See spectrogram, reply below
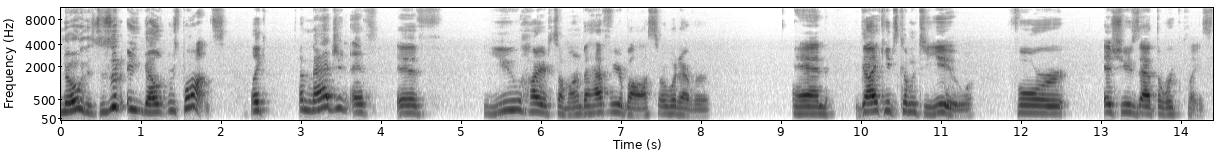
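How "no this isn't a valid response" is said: put-on fuming tantrum, angry yelling, full hissy fit. Retelling how someone yelled at them over an answer: imitating someone yelling. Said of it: "He is yelling at them like".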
